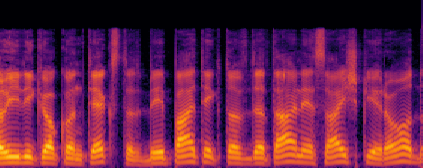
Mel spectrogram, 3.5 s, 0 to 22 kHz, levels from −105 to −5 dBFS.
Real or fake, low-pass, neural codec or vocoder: fake; 10.8 kHz; codec, 24 kHz, 0.9 kbps, WavTokenizer, medium speech release version 1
